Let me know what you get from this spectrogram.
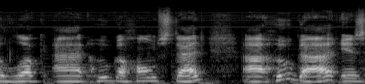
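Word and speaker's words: hygge: we're going to look at Huga Homestead uh Huga is how we pronounce this word h y g g it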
